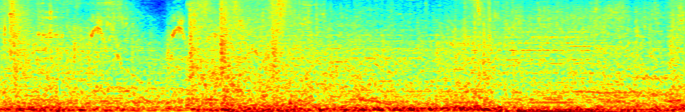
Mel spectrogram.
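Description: Continuous heavy rumbling and booming from spell blasts, including a Confringo explosion, in the video game Hogwarts Legacy, loud and dense with no clear pauses, a steady thunderous wash of combat noise.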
